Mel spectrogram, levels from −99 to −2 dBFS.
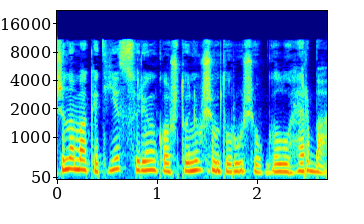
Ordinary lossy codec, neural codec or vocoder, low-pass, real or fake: MP3, 64 kbps; vocoder, 44.1 kHz, 128 mel bands every 256 samples, BigVGAN v2; 10.8 kHz; fake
